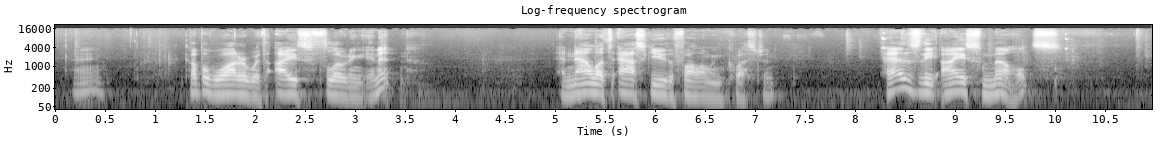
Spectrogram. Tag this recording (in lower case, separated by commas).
speech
